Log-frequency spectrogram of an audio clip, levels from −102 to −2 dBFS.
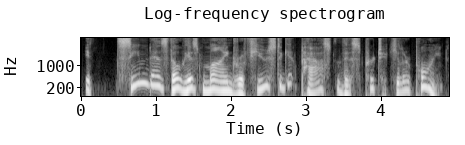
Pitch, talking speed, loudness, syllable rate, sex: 175 Hz, 160 wpm, -19 LUFS, 4.3 syllables/s, male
